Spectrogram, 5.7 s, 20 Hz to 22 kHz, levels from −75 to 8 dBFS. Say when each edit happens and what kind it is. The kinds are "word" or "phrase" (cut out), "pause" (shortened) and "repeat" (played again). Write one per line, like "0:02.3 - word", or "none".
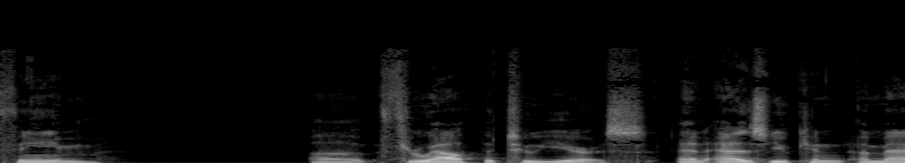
0:02.3 - pause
